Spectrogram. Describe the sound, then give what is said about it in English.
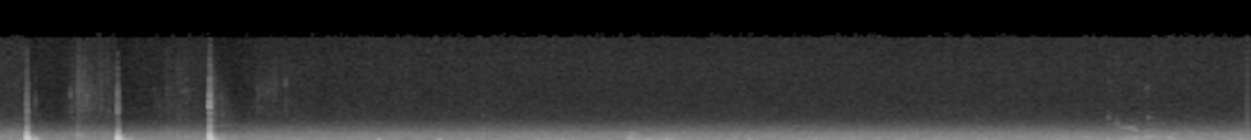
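Three sharp wooden knocks come in quick succession about a second apart. Faint softer taps follow over a low, steady background hiss. “There was a thump. I missed that. I was. You got a knock response again.”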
